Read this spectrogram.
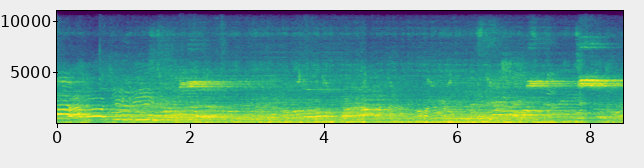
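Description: Wrestling shoes squeak and thud on a mat.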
